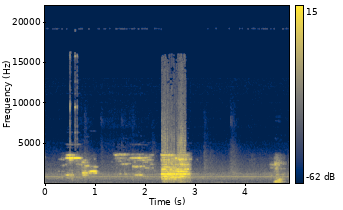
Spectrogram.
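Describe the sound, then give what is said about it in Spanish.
A telephone rings with a short run of high, melodic electronic tones, pauses, then chimes again before a brief burst of harsh, crackly noise cuts in. “justo me estaba interrumpiendo el teléfono.”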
